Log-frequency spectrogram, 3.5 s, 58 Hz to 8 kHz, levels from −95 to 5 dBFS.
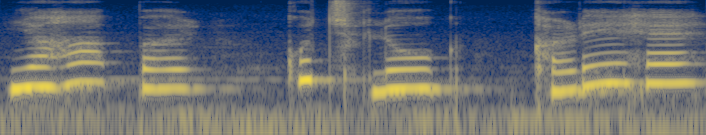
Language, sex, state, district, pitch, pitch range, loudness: Hindi, female, Madhya Pradesh, Bhopal, 345 Hz, 315-390 Hz, -15 LUFS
